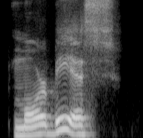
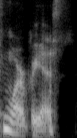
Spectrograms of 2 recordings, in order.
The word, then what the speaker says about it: Morbius: Morbius? Is that how you say it? The Jared Leto one? – Morbius. – I think it's Morbius.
